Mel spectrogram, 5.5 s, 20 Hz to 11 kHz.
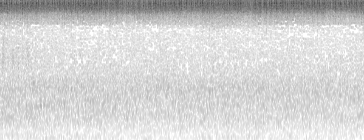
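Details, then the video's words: Continuous shrill cricket stridulation: a dense, even, very high-pitched ringing trill made by rubbing the wings together, holding level throughout apart from a slight dip near the end, over soft hiss. "Most relaxing cricket sound for 8 hours"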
